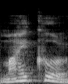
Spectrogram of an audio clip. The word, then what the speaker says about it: Michael: 단어 중에 대표적인 단어인데요 어 미라고 읽는 사람들인데 마이클 이렇게 소리를 내야 됩니다 여기가 크 하는 소리가 되기 때문에 그렇고요 스 skle 크 요거는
